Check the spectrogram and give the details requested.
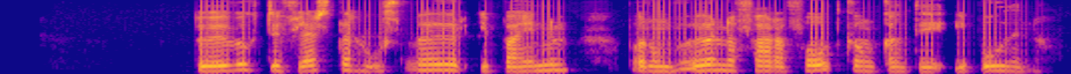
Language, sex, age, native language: Icelandic, female, 40-49, Icelandic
